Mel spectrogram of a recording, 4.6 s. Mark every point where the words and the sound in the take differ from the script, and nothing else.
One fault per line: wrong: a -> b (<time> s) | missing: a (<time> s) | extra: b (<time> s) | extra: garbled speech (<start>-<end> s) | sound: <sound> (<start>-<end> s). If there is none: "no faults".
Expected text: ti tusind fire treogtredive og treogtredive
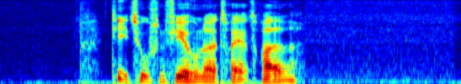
wrong: treogtredive -> hundrede (1.9 s)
